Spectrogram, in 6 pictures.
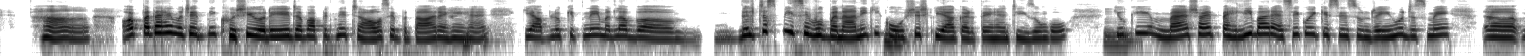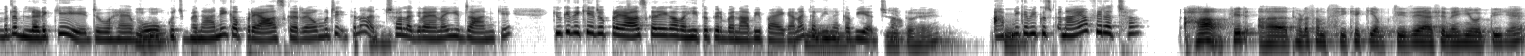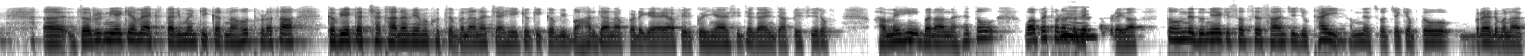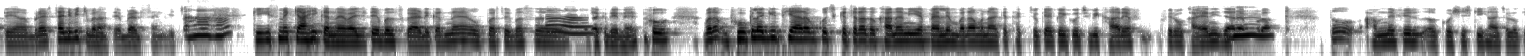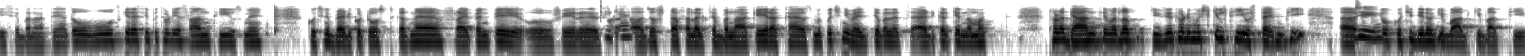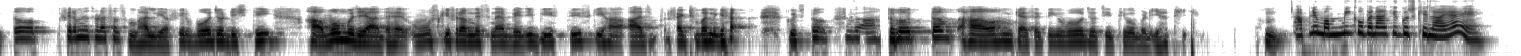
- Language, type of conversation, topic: Hindi, podcast, क्या तुम्हें बचपन का कोई खास खाना याद है?
- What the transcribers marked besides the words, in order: unintelligible speech; chuckle; in English: "एक्सपेरिमेंट"; in English: "वेज़िटेबल्स"; in English: "एड"; in English: "रेसिपी"; in English: "टोस्ट"; in English: "फ्राई पेन"; in English: "स्टफ"; in English: "वेजिटेबल"; in English: "एड"; in English: "टाइम"; in English: "डिश"; in English: "स्नैप"; in English: "परफेक्ट"; laughing while speaking: "बन गया कुछ तो। तो तब"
